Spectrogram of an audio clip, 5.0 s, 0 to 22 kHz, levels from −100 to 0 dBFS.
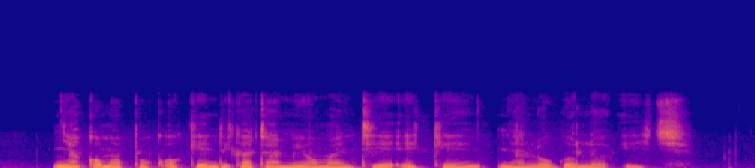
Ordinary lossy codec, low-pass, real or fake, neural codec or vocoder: none; 9.9 kHz; real; none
